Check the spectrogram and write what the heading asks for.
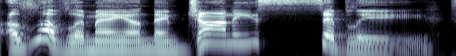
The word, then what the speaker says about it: Sibilly: Uh very exciting episode today with a a lovely man named Johnny Sibi. Sibi is how you pronounce it and you kept pronouncing it wrong the whole time.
